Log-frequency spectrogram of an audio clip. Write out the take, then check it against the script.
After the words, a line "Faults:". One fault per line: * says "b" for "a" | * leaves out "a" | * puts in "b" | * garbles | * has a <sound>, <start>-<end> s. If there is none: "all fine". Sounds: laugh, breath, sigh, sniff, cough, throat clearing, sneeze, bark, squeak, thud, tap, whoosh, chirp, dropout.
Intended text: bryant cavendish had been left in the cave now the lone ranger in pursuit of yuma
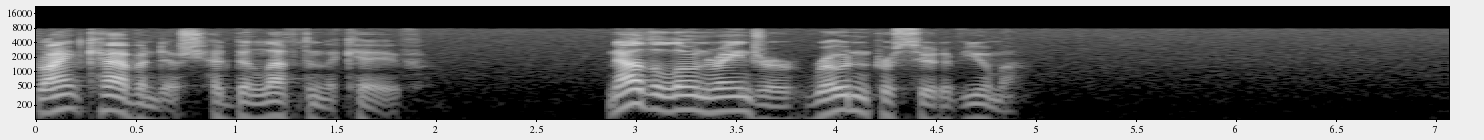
bryant cavendish had been left in the cave now the lone ranger rode in pursuit of yuma
Faults:
* puts in "rode"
